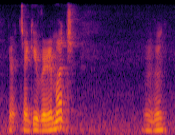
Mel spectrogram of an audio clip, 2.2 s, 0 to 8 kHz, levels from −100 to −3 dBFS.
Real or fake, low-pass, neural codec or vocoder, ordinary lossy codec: real; 7.2 kHz; none; none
